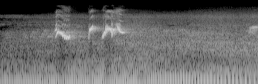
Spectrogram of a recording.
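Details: Red-whiskered bulbul singing on a training recording: one short chirp, then a quick run of clear, bouncy whistled notes, over a steady low hum.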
